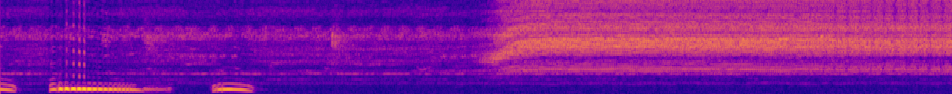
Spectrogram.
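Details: Spotted dove calling a rival, recorded for luring: a long trembling low coo and one short coo, then a steady high hiss for the rest of the recording.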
